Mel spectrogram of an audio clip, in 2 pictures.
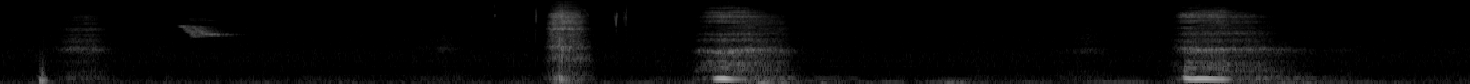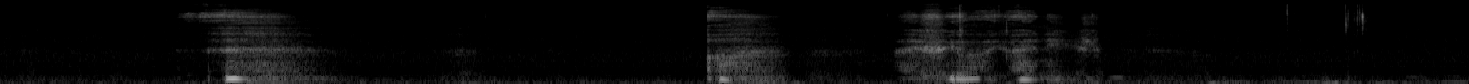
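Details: A person with a very snotty nose gives several soft, wet sneezes and sniffles with short breaths between, in a quiet room, later blowing their nose: sneezes.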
